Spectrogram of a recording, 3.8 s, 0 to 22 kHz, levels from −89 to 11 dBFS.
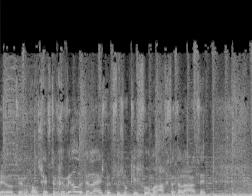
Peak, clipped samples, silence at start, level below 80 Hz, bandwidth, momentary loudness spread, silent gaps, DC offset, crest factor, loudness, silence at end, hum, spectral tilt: -2 dBFS; under 0.1%; 0 s; -22 dBFS; 17.5 kHz; 3 LU; none; under 0.1%; 12 dB; -13 LUFS; 0 s; none; -4.5 dB/octave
